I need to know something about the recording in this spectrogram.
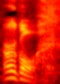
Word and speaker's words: Urgel: So my name's actually pronounced Urgel, kind of like gurgle without the first G.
